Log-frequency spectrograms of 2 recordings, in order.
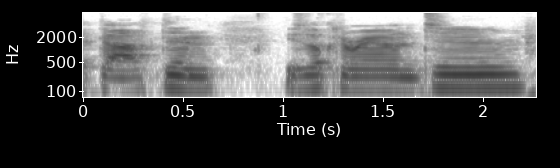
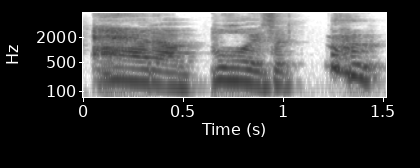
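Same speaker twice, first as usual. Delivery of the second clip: proud praising voice; 7 semitones higher than usual. Retold or imitated. Chucky praises Glenn.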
